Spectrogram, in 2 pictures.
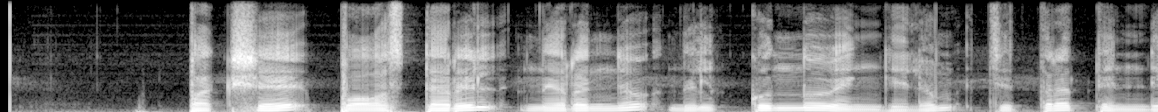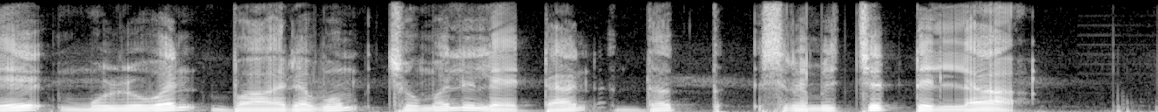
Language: Malayalam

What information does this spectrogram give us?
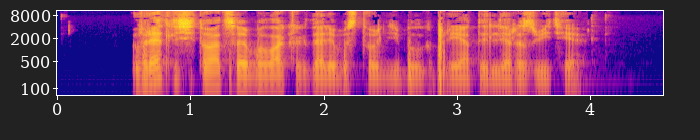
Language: Russian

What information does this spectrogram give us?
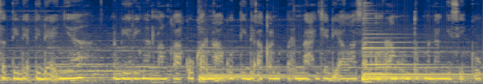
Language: Indonesian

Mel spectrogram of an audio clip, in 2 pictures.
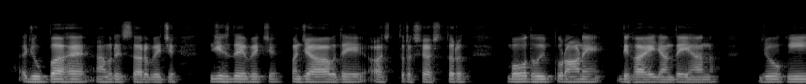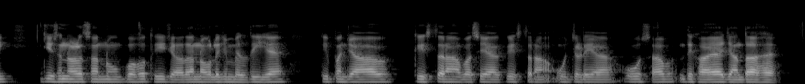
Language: Punjabi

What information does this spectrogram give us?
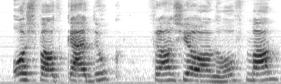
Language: Dutch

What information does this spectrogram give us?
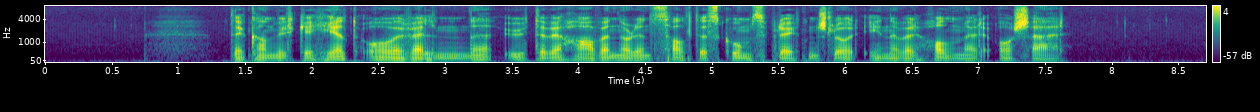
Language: Norwegian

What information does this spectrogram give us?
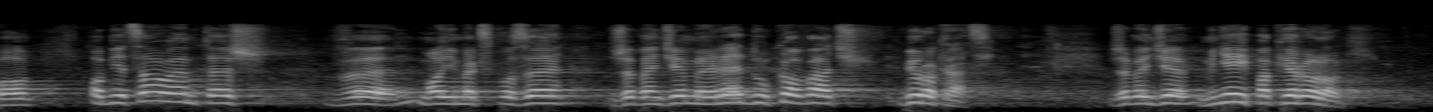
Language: Polish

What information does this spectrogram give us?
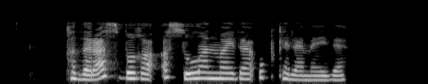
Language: Bashkir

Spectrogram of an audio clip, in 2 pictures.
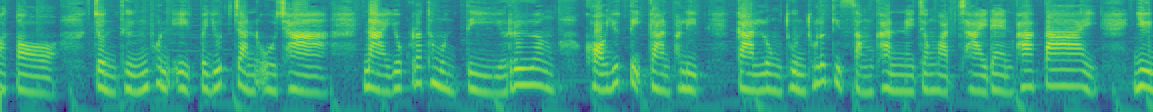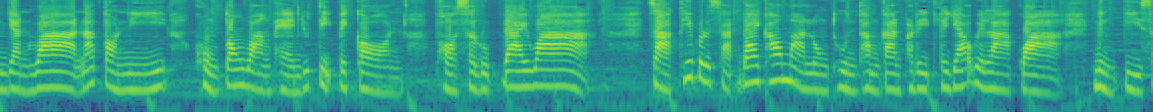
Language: Thai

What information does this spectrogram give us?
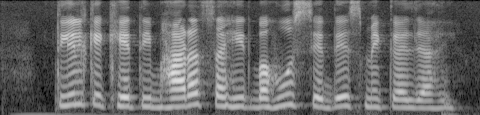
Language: Magahi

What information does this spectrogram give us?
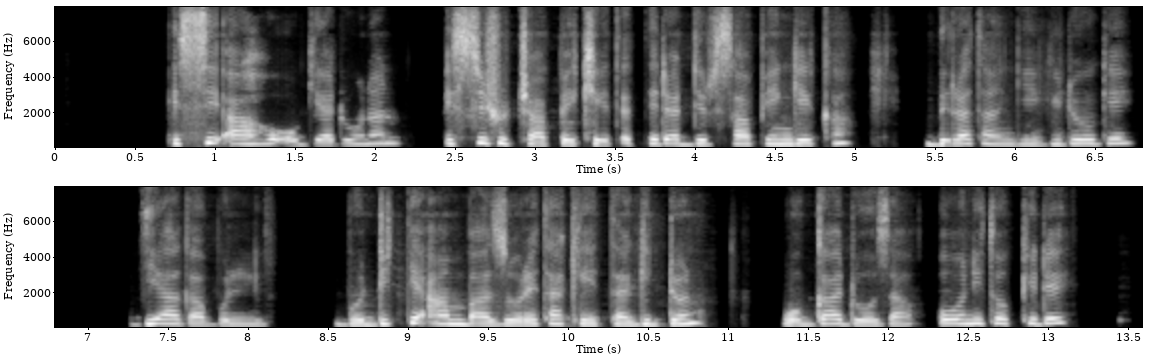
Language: Wolaytta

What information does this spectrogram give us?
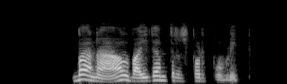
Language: Catalan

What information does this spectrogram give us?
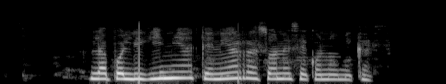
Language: Spanish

